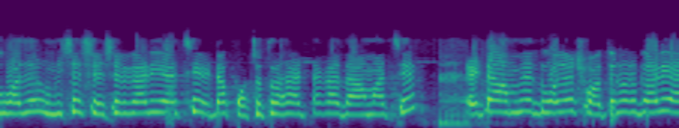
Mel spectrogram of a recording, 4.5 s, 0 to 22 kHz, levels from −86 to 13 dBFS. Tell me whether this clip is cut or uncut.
cut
